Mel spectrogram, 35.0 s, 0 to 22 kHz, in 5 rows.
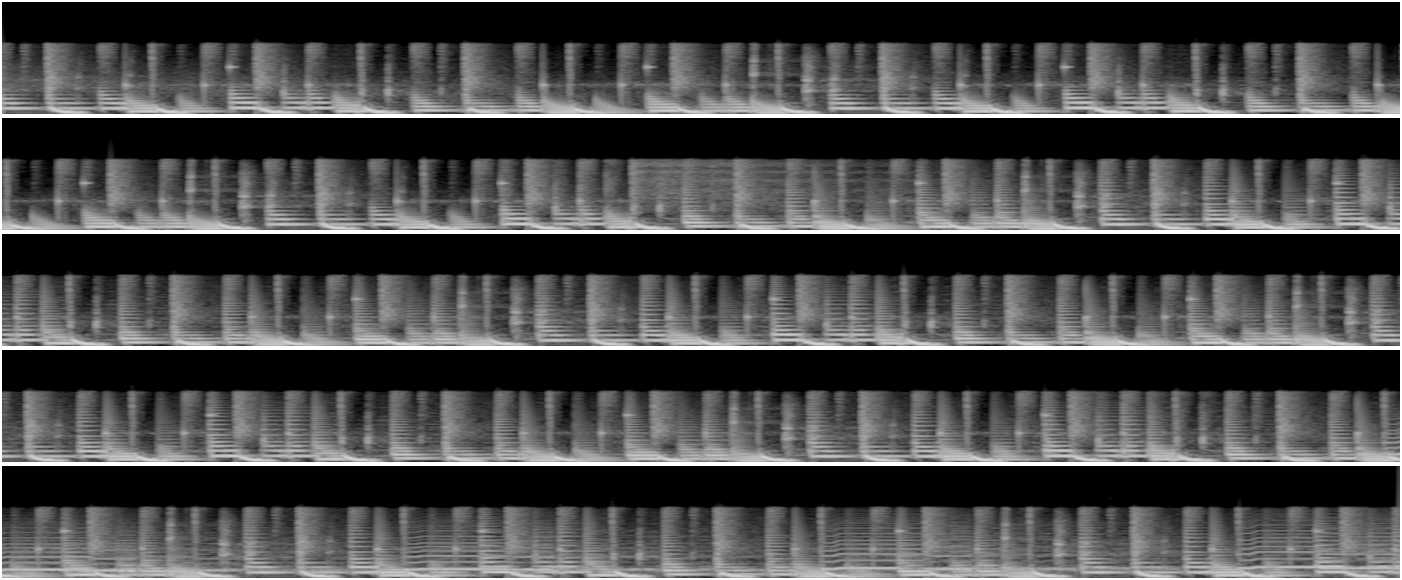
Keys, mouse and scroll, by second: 1.4 click, 1.5 click, 3.3 click, 3.4 click, 4.6 click, 5.9 click, 6.0 click, 7.9 click, 8.0 click, 8.5 click, 8.6 click, 10.6 click, 10.8 click, 12.3 click, 13.6 click, 13.8 click, 16.1 click, 16.3 click, 16.9 scroll up 1, 17.9 click, 18.0 click, 20.9 click, 23.0 click, 26.3 click, 26.4 click, 27.4 click, 29.2 scroll up 2, 29.9 click, 34.5 click.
